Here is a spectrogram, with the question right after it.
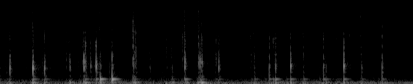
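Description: Fingertips of both hands type steadily on a compact black mechanical keyboard with silent switches and black and pink plastic keycaps. The quick run of soft, muted keystrokes has a low thocky body and a faint bright tick, each dying away almost instantly over a steady low background hum.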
